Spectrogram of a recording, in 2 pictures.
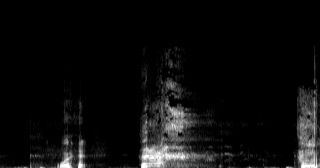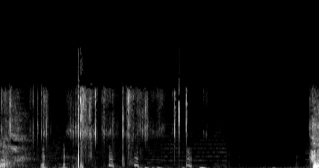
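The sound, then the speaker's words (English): Two loud, sharp sneezes right up against the microphone, about a second and a half apart, with brief breathy vocal noises and murmuring around them. “It's like you did it right in the microphone.”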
